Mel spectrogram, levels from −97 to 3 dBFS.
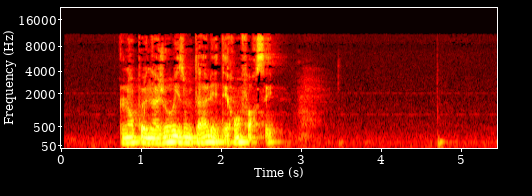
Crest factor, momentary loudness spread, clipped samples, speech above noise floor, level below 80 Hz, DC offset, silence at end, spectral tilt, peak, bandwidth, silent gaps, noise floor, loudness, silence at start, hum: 16 dB; 9 LU; under 0.1%; 45 dB; -46 dBFS; under 0.1%; 0.7 s; -5.5 dB/octave; -2 dBFS; 11.5 kHz; none; -57 dBFS; -14 LUFS; 0.75 s; none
